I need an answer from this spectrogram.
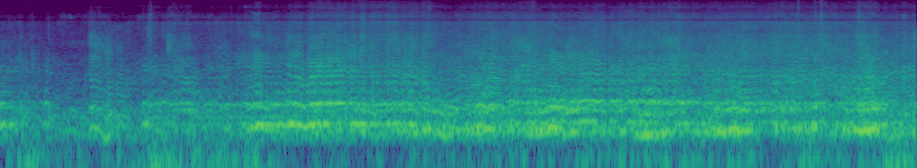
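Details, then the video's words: Dense buzzing of honey bees at a rural backyard hive, low humming tones that swell after a quieter start and waver steadily, individual bees passing closer with brief louder whirs. "Relax to the Sounds of Our Backyard Buzzing Beehive"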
